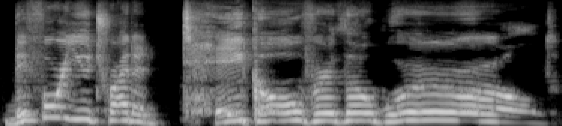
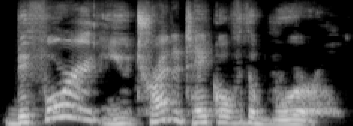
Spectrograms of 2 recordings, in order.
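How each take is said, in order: First: Slow, higher, grand announcer read; dramatic announcer. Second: Said in the usual way. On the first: Shown as a demonstration. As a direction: intone it like a movie trailer. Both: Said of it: "Oh, crap, I should really do this".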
